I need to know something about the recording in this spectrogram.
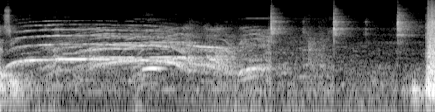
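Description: Club audience cheering, with long rising-and-falling whoops and shouts that overlap, dying down in the last second or so.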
